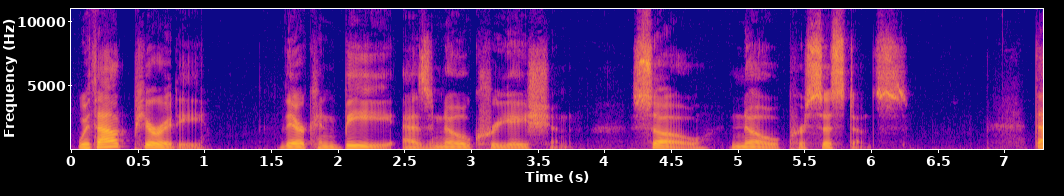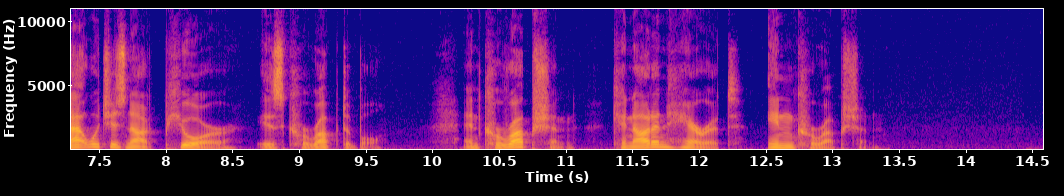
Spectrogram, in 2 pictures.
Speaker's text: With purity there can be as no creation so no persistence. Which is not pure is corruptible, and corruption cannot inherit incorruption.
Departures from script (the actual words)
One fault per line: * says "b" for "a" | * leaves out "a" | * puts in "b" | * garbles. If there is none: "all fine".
* says "Without" for "With"
* puts in "That"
